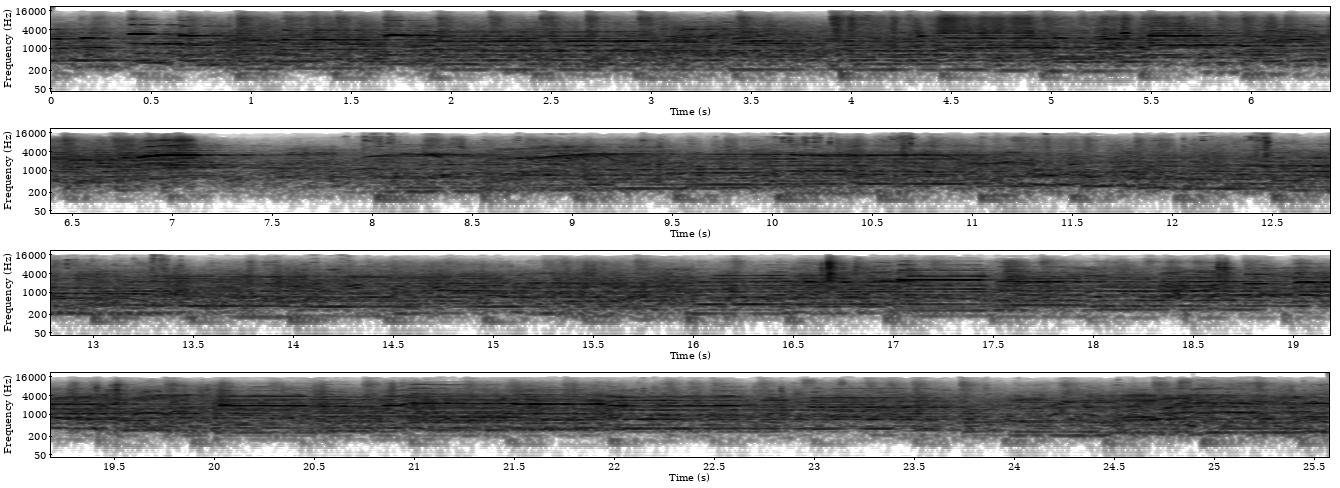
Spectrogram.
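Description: Concert band playing a circus march live, brass and woodwinds over a steady drum beat.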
